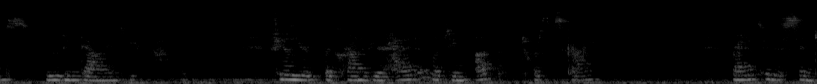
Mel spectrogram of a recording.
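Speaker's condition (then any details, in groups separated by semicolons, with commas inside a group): No condition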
